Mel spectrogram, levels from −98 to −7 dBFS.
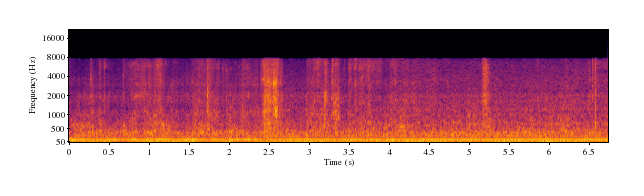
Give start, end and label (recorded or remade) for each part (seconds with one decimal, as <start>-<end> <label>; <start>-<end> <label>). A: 0.0-2.5 remade; 2.5-6.7 recorded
